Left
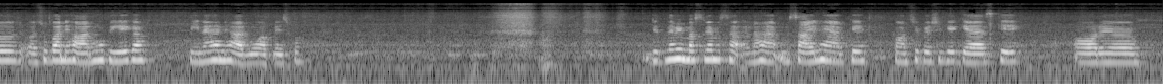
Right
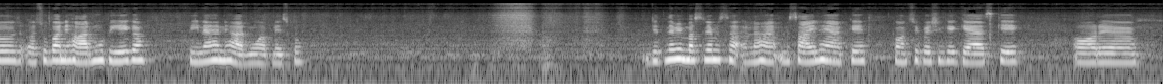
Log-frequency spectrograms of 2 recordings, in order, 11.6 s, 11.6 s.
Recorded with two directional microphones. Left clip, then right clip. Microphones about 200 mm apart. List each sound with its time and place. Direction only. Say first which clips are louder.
0.0 s a woman's voice: right 3 dB; 45° right (ahead or behind)
6.5 s a woman's voice: right 5 dB; 45° right (ahead or behind)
